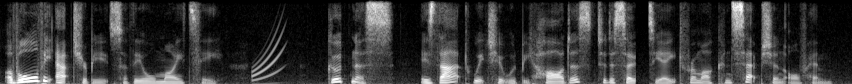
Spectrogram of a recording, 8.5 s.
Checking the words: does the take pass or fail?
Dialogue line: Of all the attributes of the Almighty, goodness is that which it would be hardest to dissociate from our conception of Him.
pass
